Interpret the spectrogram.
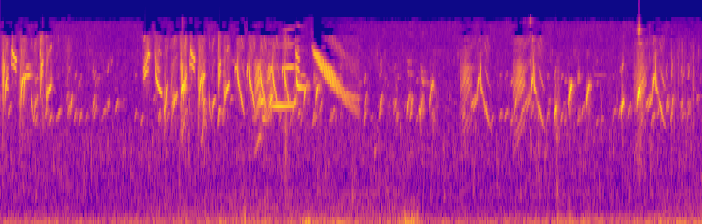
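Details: Kept European goldfinch, noted for imitating surrounding sounds like other birds and people; twittering song of sweeping, slurred high notes and rapid chirps in clustered bursts.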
